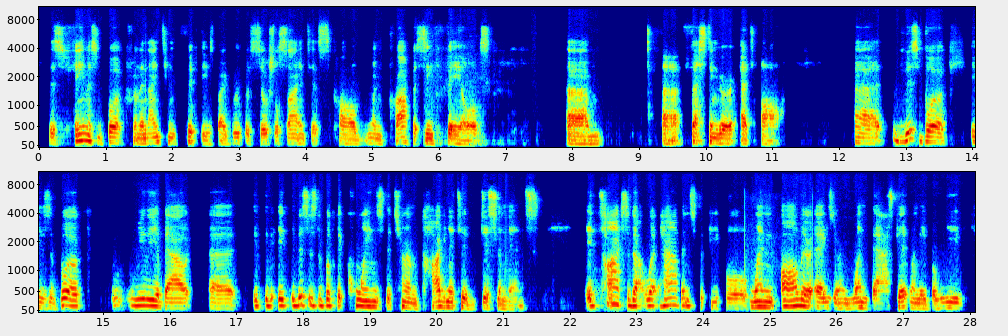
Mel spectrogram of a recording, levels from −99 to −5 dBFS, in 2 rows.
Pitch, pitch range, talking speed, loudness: 130 Hz, 110-150 Hz, 130 wpm, -20 LUFS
